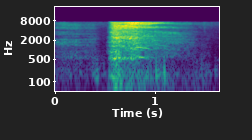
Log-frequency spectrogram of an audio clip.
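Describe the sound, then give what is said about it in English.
A single deep breath drawn in sharply through the nose and mouth, a loud, airy rush of about one second that fades gradually, heard alone after a brief quiet moment. “I'm just taking that oxygen in.”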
